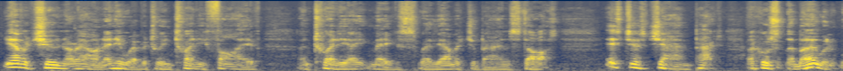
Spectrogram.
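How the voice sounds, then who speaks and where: Deep-voiced British man explaining things informally. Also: a little mellow, a little hiss or hum. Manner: opinionated, conversational, mimics imagined replies. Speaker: amateur radio video presenter.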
